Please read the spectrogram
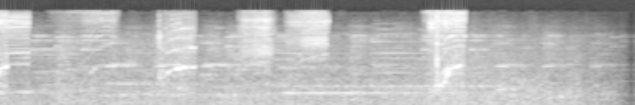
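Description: Faint electronic robot sound effects: three short rising chirps and several brief whirring hisses, over a faint steady tone.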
